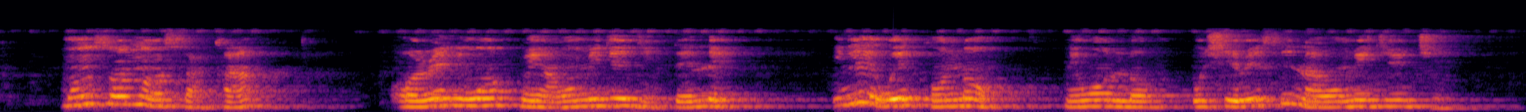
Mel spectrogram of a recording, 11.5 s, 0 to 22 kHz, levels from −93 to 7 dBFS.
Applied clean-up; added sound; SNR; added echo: none; none; none; reverberation time 0.7 s.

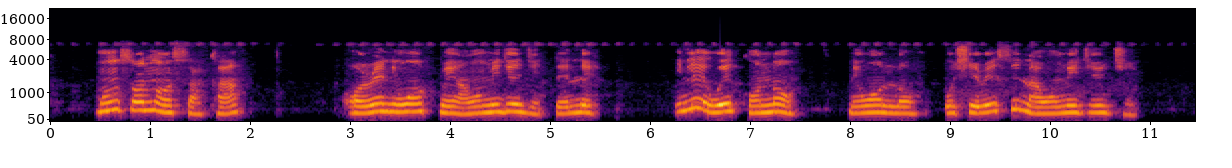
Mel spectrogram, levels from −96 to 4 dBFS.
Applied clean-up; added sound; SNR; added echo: none; none; none; none.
